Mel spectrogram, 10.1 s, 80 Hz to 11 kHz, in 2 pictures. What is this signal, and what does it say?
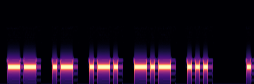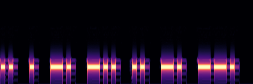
Morse code, heard as a keyed tone, about 15 wpm, spaced as for 13 wpm, 750 Hz. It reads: MARKS SENDING
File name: Morse / 13WPM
